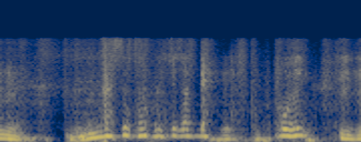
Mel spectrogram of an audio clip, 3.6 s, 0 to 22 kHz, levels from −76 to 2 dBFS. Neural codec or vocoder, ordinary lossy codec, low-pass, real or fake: codec, 16 kHz in and 24 kHz out, 0.4 kbps, LongCat-Audio-Codec, fine tuned four codebook decoder; none; 7.2 kHz; fake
